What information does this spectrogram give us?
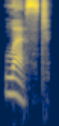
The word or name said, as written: lest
